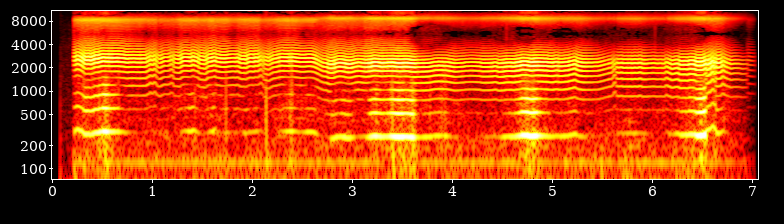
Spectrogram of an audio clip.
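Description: A mosquito's steady, droning whine of beating wings, wavering slightly in pitch as it flies close.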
